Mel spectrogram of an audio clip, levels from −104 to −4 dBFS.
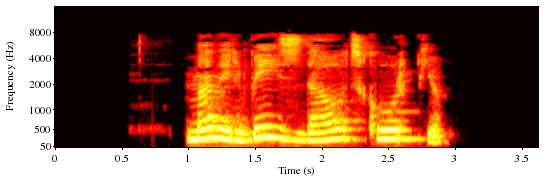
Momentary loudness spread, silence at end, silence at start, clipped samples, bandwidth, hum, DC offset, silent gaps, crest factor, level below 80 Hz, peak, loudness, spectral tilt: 13 LU; 0.7 s; 1 s; under 0.1%; 8 kHz; none; under 0.1%; none; 14 dB; -60 dBFS; -2 dBFS; -15 LUFS; -5.5 dB/octave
